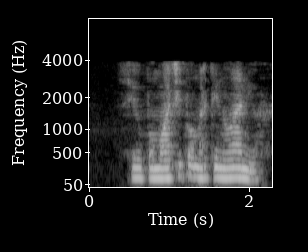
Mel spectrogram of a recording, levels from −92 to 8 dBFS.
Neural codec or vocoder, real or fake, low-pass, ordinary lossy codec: none; real; 7.2 kHz; AAC, 16 kbps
